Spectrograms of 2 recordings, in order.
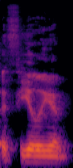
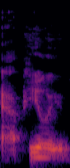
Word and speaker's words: aphelion: I've also heard it pronounced aphelion, but I like perihelion and aphelion.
